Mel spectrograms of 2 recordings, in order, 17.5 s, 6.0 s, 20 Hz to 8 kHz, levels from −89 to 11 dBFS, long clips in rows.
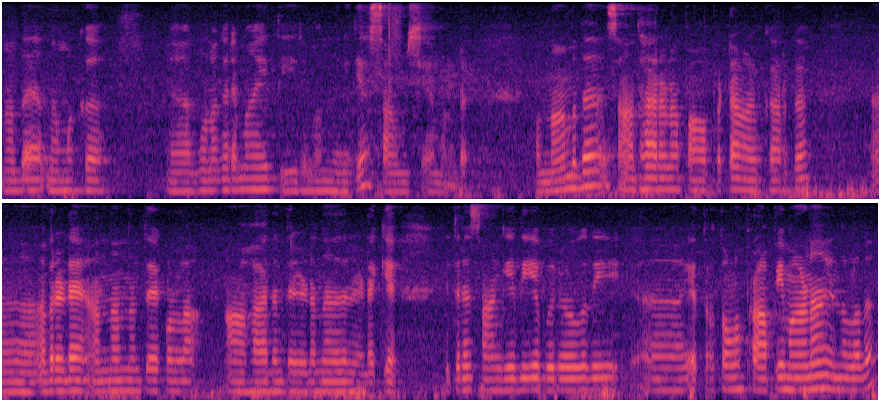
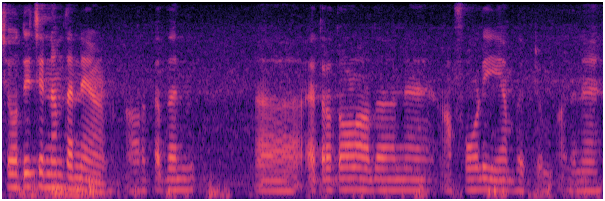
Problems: none marked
